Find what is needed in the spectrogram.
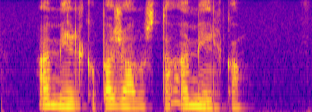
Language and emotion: Russian, neutral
